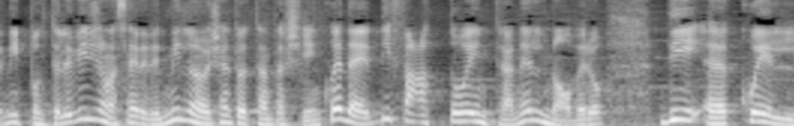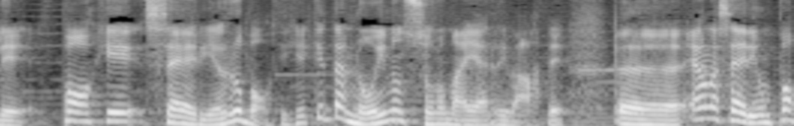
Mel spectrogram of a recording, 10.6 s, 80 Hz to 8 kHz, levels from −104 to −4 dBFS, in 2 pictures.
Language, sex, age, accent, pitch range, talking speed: Italian, male, 30-49, native, 120-170 Hz, 180 wpm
